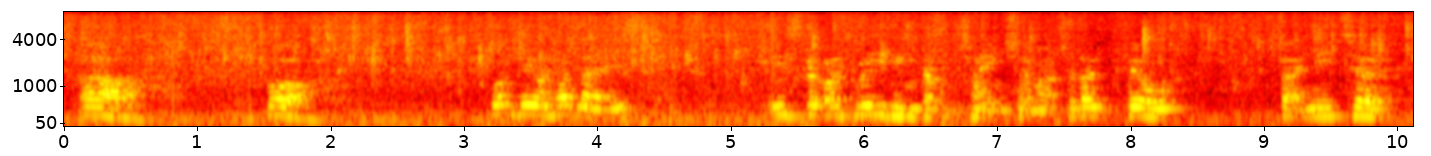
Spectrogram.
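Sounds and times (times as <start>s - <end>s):
shower water running: 0.0s - 10.1s
person groaning: 0.1s - 0.7s
speech: 0.1s - 0.8s, 1.5s - 2.1s, 3.2s - 4.4s, 5.3s - 8.5s, 9.1s - 10.1s.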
